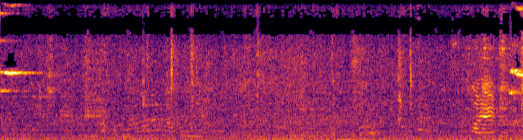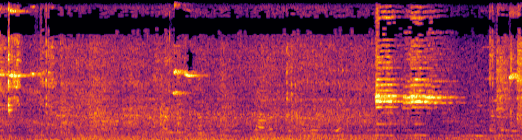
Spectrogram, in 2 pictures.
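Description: Busy street ambience: a steady low rumble of traffic and crowd with indistinct voices, broken by short high-pitched horn toots, the clearest about nine seconds in.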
